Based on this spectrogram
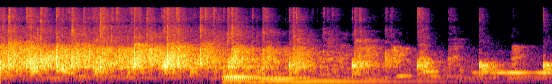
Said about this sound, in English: Come on, give God a hand clap if you can.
